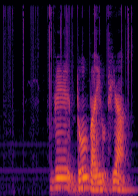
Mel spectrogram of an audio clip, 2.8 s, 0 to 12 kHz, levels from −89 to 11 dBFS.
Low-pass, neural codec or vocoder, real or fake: 10.8 kHz; none; real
